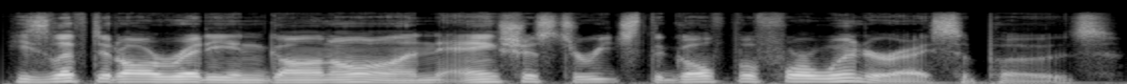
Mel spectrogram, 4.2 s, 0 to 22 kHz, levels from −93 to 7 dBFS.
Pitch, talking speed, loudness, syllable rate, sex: 110 Hz, 225 wpm, -17 LUFS, 5.8 syllables/s, male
